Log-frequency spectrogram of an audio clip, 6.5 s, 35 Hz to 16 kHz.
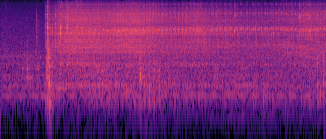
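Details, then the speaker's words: Bench test of a refurbished classic-car windshield wiper motor on a 12 V power supply limited to 2 amps, wiring uncertain. After a sharp start it settles into a steady, even, high-pitched whir with no knocks or grinding; running normally. "All right, well, I got lucky there. So again, this is running at only 2 amps."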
